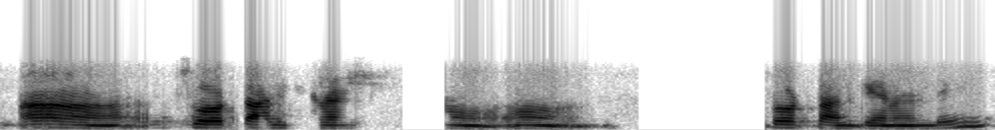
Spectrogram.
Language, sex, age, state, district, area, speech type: Telugu, female, 60+, Andhra Pradesh, Bapatla, urban, conversation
